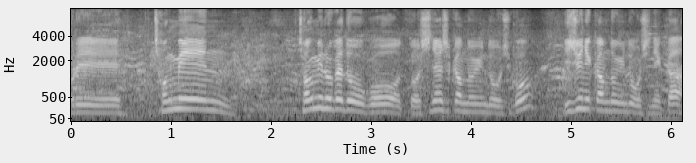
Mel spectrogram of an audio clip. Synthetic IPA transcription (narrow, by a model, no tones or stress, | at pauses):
uɾit͡ɕʌŋmin | t͡ɕʌŋminube̞dooɡot͈oɕʰiɲʌnɕ̬ʰik͈amdoŋɲiŋndooɕʰiɡo | id͡ʑuɲik͈amdoŋɲiŋdooɕʰiɲik͈a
